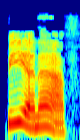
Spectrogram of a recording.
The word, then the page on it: bnf: British English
